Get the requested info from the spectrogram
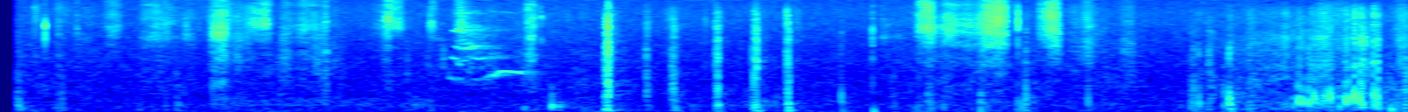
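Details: Five kittens brought indoors, hanging around: one faint, short wavering meow near two seconds amid frequent clicks, rustling and handling noises in a small room.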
